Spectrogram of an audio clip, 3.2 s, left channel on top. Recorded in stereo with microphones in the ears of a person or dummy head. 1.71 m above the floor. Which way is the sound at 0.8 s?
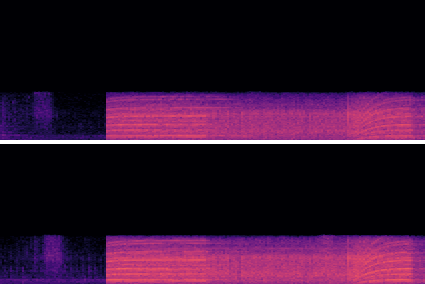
15° right (ahead or behind).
